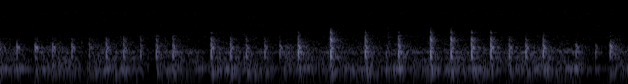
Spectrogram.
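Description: Felt-tip marker dabbing dots onto a sheet of paper lying on a wooden table: faint, short taps in a quick, uneven run of about five a second.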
